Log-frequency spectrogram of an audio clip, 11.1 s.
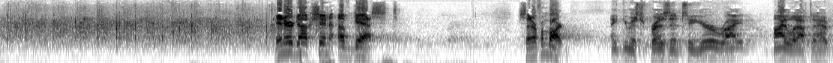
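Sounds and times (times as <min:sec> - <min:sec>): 
audience clapping: 0:00.0 - 0:04.6
speech: 0:03.7 - 0:05.3, 0:07.0 - 0:07.6, 0:08.2 - 0:11.1.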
